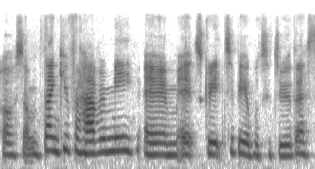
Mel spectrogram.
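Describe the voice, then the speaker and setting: Recorded very cleanly against a silent background, a woman with a dark, mellow tone talks at a very fast pace. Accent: Scottish. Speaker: tech advocate. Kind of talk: presentation.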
